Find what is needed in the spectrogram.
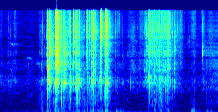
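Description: Tarot cards being shuffled and handled: a run of rapid papery card flicks about a second in, lasting about a second, then a shorter run near the end.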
